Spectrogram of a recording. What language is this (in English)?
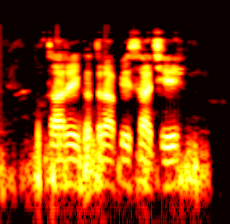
Goaria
